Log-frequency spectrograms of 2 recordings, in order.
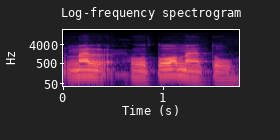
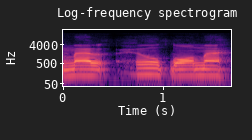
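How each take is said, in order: First: The word ends with a tu sound. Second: The word ends with an h sound. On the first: The speaker calls it wrong. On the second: The speaker calls it right. "yang benar"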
